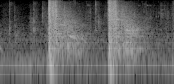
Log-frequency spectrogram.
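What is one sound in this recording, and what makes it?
A rifle fires two loud shots that echo.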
